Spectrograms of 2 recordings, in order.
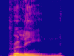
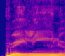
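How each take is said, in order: First: Praline said as pruh-LEEN; short-A pronunciation. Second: Praline said as PRAY-leen; long-A pronunciation. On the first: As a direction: reduce the first vowel, lean on LEEN in praline. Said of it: "or do you say praline". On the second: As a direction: open praline with a full, stressed pray. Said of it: "Do you say praline or". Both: Shown as a demonstration.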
